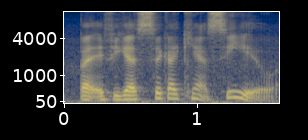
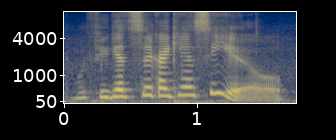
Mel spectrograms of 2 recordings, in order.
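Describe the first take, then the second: First: Said in the usual way. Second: Higher, lightly voiced shy boy; voicing Jeremy. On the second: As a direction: reread it as the timid boy, pitched up.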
